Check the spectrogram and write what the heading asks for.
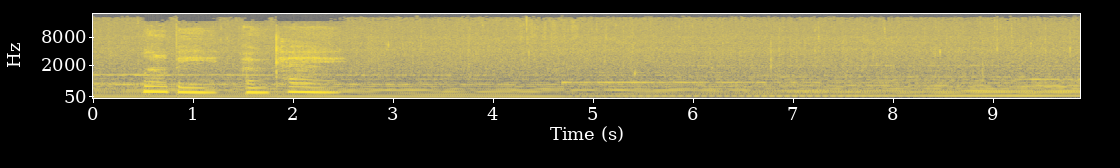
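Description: Steady rain patters on a surface throughout, a soft, even hiss that continues unchanged, with a few brief voiced sounds near the start rising above it.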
